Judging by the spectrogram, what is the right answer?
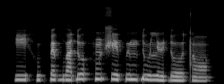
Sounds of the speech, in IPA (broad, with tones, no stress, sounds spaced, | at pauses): iː˨ h u˨ k͡p ɛ˧ ɡʷ a˨˦ ɗ o˦ h ũ˦ ʃ e˦ p ɨ˦ m ɗ u˧ l ɨ˨ ɗ oː˨ t ɔ̃˨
